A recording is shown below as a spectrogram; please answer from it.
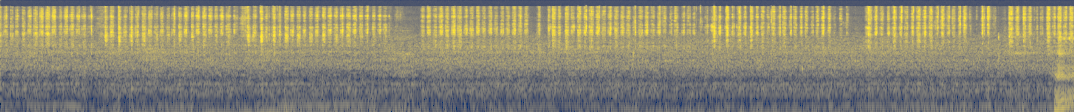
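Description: A coin scratching the coating off a paper scratch-off lottery ticket: quick, continuous back-and-forth scraping, with short pauses about six and thirteen seconds in.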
